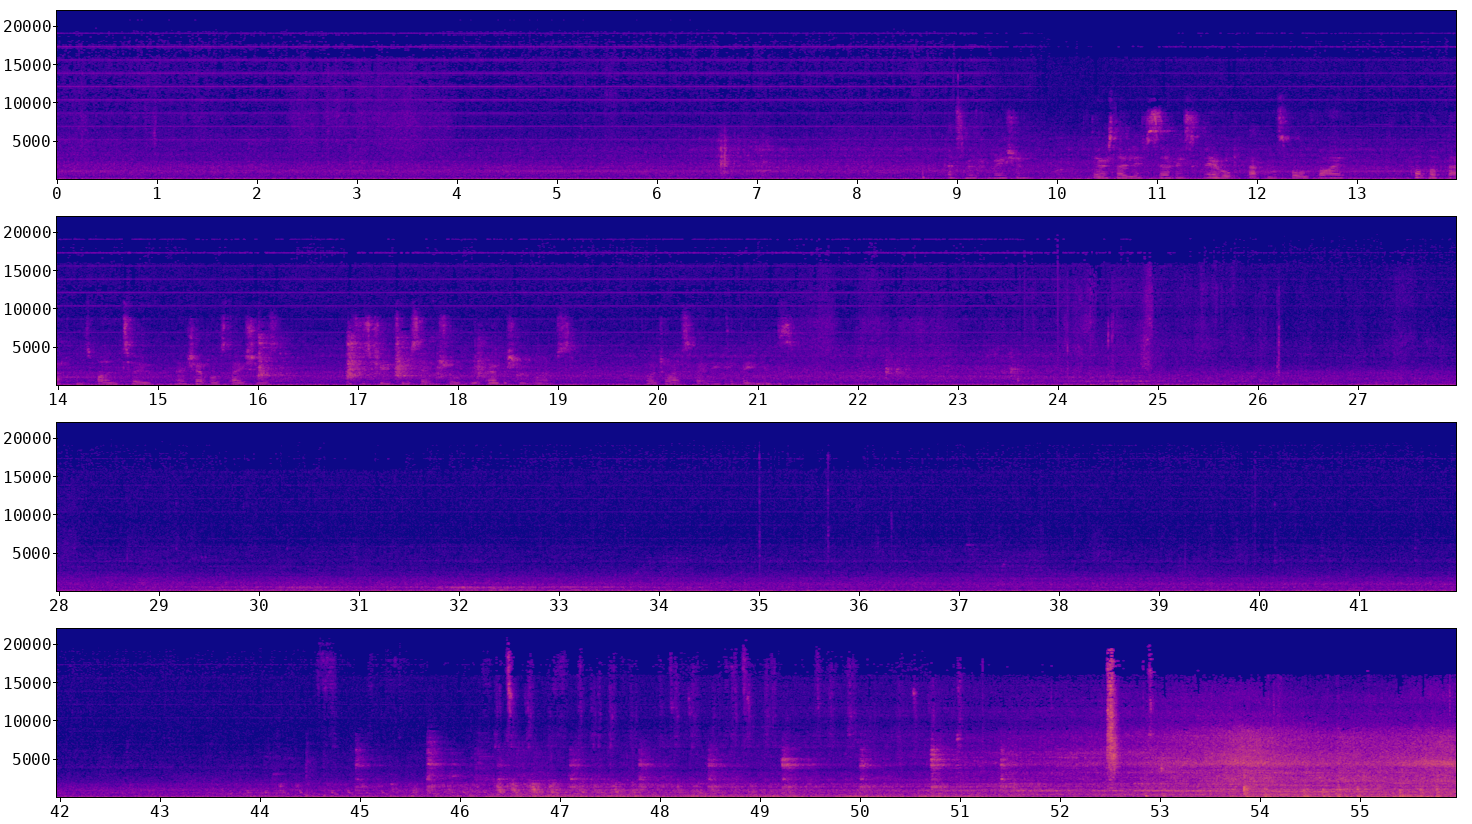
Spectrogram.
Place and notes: London Borough of Newham, UK - on Pudding Mill Lane train station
